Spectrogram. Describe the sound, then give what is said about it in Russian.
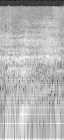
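A brief vocal imitation of a live carp's tail thrashing against shopping bags left on the floor: a loud, continuous rough rustling burst with a slight rising buzz, lasting under a second. “и карп там хвостом хуярил по пакетам, ну и, соответственно, вот такой вот звук издавал.”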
